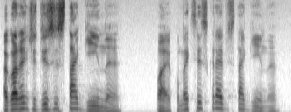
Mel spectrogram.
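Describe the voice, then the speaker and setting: A Brazilian man leads a public-speaking seminar in a spiritist centre's seminar hall, explaining points and putting questions to the audience in a didactic way. His medium-pitched voice is sing-song and racing, and the recording is dry.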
